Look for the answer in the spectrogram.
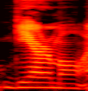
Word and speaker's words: Guillermo: So Antlers is about the legendary Wendigo, and it's the new movie from, help me with his name because I always say it wrong, Guillermo. – I'm so sorry. – Guillermo. – I'm really terrible with the Latin languages.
